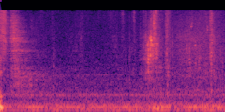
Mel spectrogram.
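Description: Quiet car-interior background with a steady low hum, and a soft rustle of hands handling a small sticker about one and a half seconds in.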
